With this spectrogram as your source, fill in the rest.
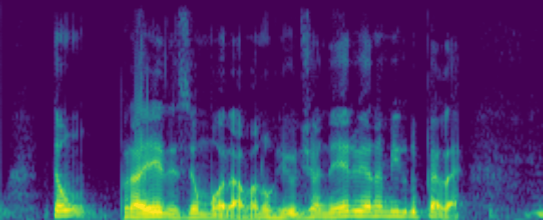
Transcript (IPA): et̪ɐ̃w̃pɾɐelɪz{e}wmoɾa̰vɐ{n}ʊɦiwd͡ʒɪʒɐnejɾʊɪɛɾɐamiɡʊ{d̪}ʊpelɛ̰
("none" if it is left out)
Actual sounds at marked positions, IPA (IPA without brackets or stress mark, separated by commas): e, n, d̪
